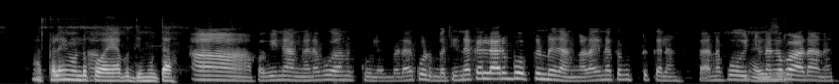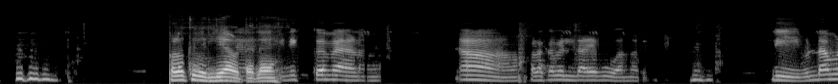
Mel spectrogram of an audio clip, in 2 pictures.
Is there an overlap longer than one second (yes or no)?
no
